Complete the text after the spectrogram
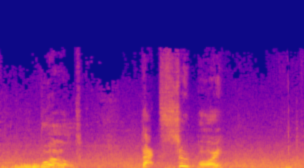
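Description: An elderly man reads aloud outdoors.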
